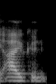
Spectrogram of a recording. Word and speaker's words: Aygun: We say, okay, how this person you need to pronounce, let's say, Aygun, my name, so my face, and they say Aygun, we record and get this out.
